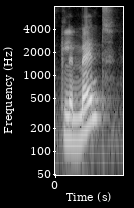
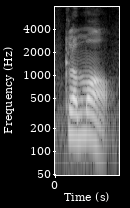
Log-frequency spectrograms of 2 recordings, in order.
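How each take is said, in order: First: The name is said the usual English way. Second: The name is said the French way. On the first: This is how it is said around the world. "All over the world, we pronounce this as Clement" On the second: This is how French speakers say it. "in French, in France, or countries that speaks French, they pronounce this as Clement"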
